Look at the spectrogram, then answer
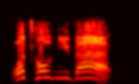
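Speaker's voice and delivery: very high, helpful, inviting tone. Coaching Ivy after she sounded unsure about selling, helpful, offering. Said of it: "I'm almost saying it in a way of tell me so I can help you".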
